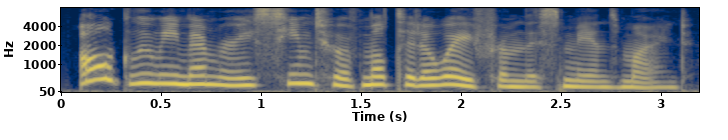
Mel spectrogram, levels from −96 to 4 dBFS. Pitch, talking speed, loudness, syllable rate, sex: 255 Hz, 225 wpm, -14 LUFS, 6.3 syllables/s, female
